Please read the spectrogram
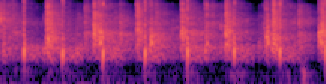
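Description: A small audience applauding, with separate hand claps heard distinctly.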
